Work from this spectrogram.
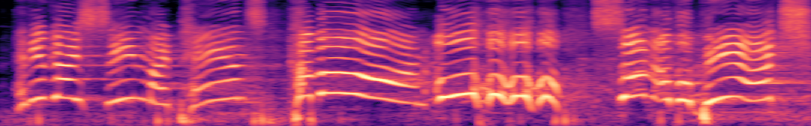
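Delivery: very high, squeaky, slow and drawn-out voice. Doing Dad for his sister as if Dad spoke in Mickey Mouse voice. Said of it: "this is my impression of Dad. If Dad spoke like Mickey Mouse".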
